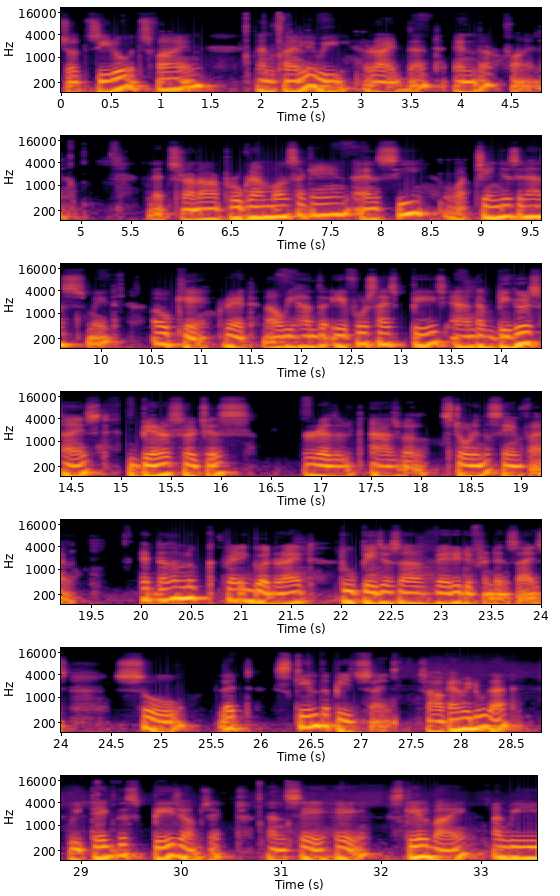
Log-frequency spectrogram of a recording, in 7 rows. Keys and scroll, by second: 31.1 Return.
